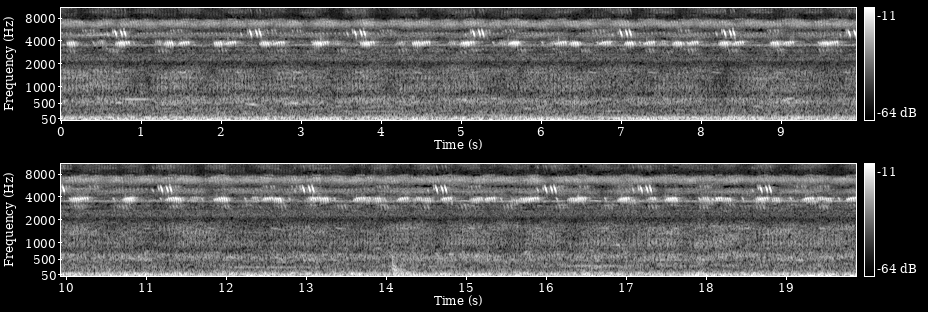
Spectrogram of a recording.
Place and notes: Chikuni Mission, Monze, Zambia - night sounds...
…night sounds near Chikuni Mission…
